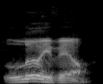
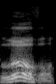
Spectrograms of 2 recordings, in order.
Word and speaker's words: Louisville: but i'm doing good how do you pronounce louisville louisville you know i'm from that area there originally and it's pronounced louisville down there uh ask ask josh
